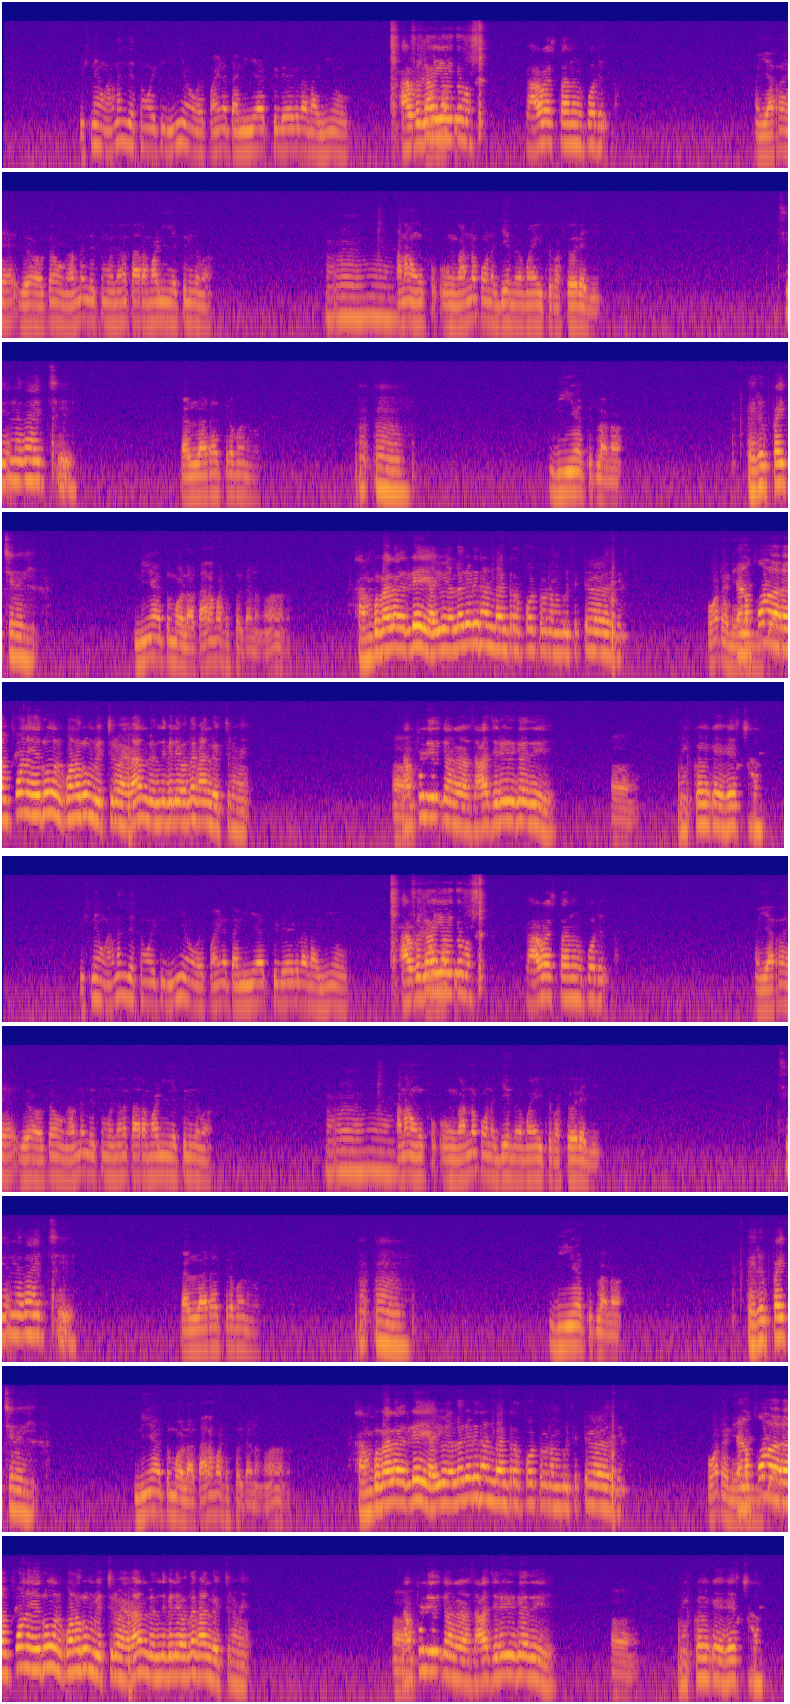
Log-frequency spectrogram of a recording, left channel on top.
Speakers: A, in the centre; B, on the left (about 15°).
A: விஷ்ணு உங்கண்ணன்து எத்துன் போய்டு நீயு ஒரு பைய்னு தனியா. எத்துனே இருக்கலாடா நீயு
B: அவலா
A: எவனா
B: அய்யய்யோ காவஸ்தானு பொடு
A: <unintelligible> எ அதா உங் அண்ணண்து எத்துன் போய்ந்தனா தரமா நீ ஏத்துனுங்களா
B: ம் ம்
A: ஆனா ஊ ஃபோ உங்க அண்ண ஃபோன <unintelligible> மாயிட்டுருக்கூ ஸ்டோரேஜி
B: சே என்னதா ஆச்சி
A: எல்லாரு எத்துனு பாணுங்கோ
B: உக் உம்
A: நீயே திருட்லானா
B: வெறுப்பாய்சி எனக்கு
A: நீயா எத்தும்போல தரமாட்டன் சொல்டானா ஆஹ
B: அம்பு வேல இல்லே ஐயோ எல்லாரோடயு நன்நன்று போட்டோ நம்பளுக் கிட்ட அது
A: போட்டோ நீ
B: நாங்கோ
A: எடுக்க மாட்டியா
B: போன போனு ரூம் போனா ரூம் வச்சிருவே வேனால் இருந்து வெளிய வந்தா வேன்ல வச்சுருவே
A: ஆ
B: நாம் புல்லி இருக்காங்க சார்ஜரே இருக்காது
A: ஆஹ்
B: நிக்கோனுக்கே வேஷ்டுடா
